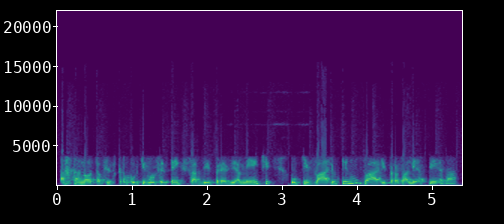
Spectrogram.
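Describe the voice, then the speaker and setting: A woman's voice: medium pitch, fairly quick, no echo. A woman on a call-in line, her voice thin and tinny through the phone. She talks in a chatty way and restarts her words as she goes. The line sounds close and dry, with no room around her. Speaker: caller. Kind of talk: live call-in chat.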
